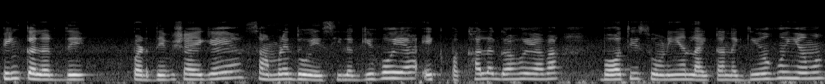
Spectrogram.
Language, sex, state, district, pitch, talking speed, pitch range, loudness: Punjabi, female, Punjab, Kapurthala, 235 Hz, 180 wpm, 225-260 Hz, -18 LUFS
